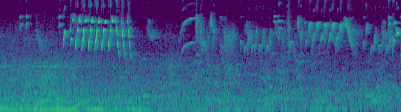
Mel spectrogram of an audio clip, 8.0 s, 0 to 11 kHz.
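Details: Father European goldfinch from Antalya, Turkey, 2018, singing a loud, fast, even trill of high notes, then scattered twittering phrases and sweeping whistles, before a man's voice is heard.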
